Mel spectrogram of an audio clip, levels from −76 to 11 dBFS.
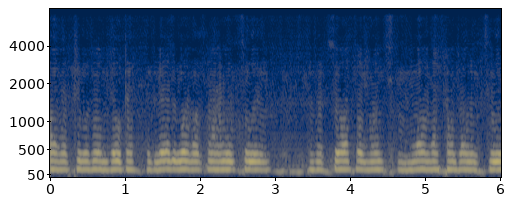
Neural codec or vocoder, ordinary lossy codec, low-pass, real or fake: codec, 16 kHz, 1 kbps, FreqCodec, smaller model; none; 7.2 kHz; fake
